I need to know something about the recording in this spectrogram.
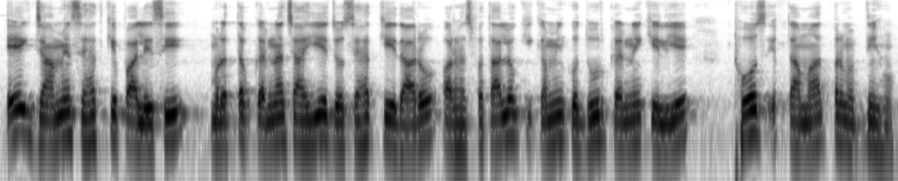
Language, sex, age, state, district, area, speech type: Urdu, male, 18-30, Uttar Pradesh, Saharanpur, urban, spontaneous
